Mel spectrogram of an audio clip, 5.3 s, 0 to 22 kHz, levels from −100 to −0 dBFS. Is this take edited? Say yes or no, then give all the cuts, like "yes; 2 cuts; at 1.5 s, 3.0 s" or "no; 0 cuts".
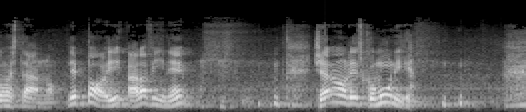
no; 0 cuts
